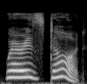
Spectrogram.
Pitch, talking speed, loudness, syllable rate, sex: 295 Hz, 205 wpm, -15 LUFS, 5.3 syllables/s, male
